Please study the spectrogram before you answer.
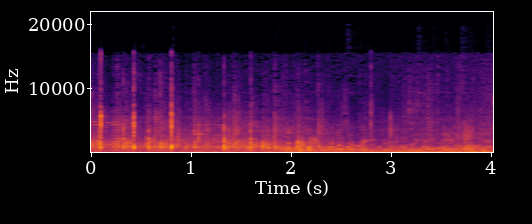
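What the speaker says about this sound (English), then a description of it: "Give him a big round of applause." A banquet audience at a tractor-pulling association awards event applauds with steady, moderately loud clapping and some crowd murmur, tapering toward the end.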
